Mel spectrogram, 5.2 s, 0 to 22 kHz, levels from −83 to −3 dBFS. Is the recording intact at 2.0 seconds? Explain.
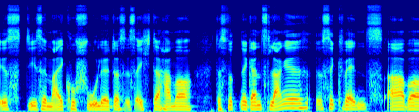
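No. At 2.0 seconds, and throughout the speech, one channel arrives late by only a fraction of a millisecond, around 0.2 ms, and the two channels are summed to mono. This channel delay causes comb filtering: content shared by both channels cancels at evenly spaced frequencies, with the first notch near 3 kHz and further notches repeating above it. The speech therefore sounds hollow and phasey, with fixed gaps carved out of its upper range.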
